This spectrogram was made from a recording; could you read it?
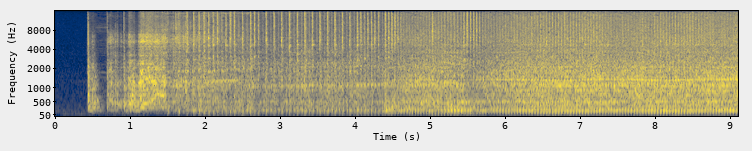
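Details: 2006/2007 John Deere L110 with Kohler Command 17.5 hp, sat two years, new battery, stale gas drained, overfilled oil reduced: quick crank, fires right up into a steady even putter with no misses or knocks. Normal running.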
